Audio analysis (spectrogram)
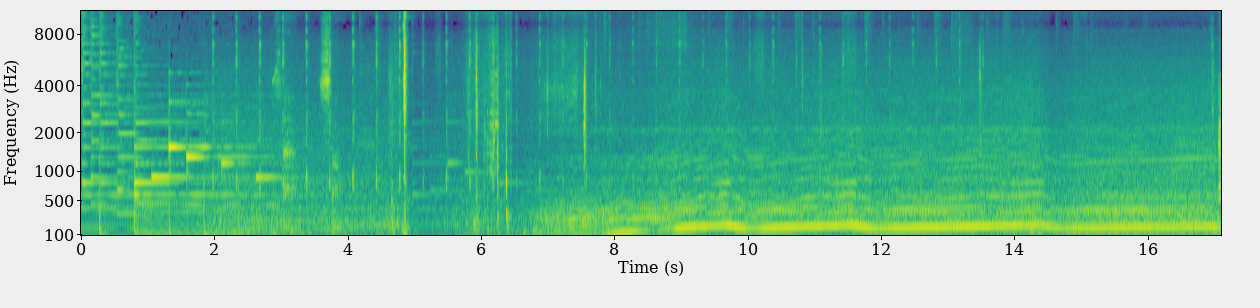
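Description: A Honda City Hatchback minor-change model, 1.0 Turbo or e:HEV, accelerates on a test drive. The engine note rises steadily and holds a loud, continuous drone close to the listener, with no talking.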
